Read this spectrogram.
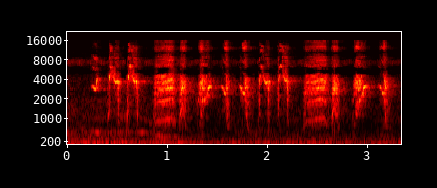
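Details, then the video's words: Long-tailed shrike singing vigorously at night: a dense run of sharp chirps and harsh, noisy bursts roughly twice a second, over a steady thin high tone in the background. "Kicau Cendet Gacor Di Malam Hari"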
